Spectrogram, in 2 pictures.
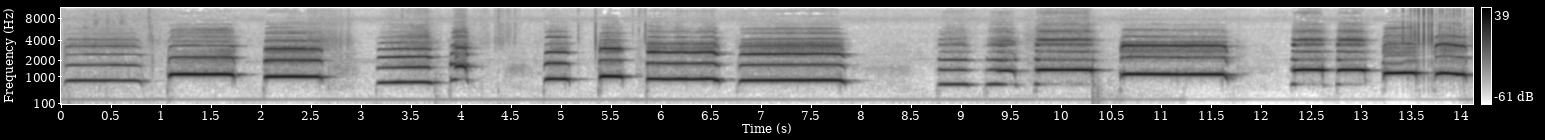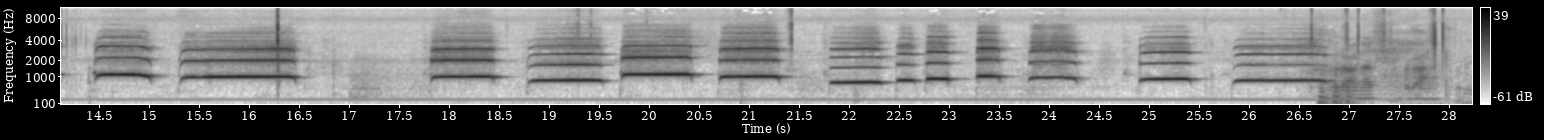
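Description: A beginner playing a simple melody on a Serbian frula, a wooden shepherd's flute, in short, separate, halting notes with brief pauses between phrases. A faint steady low hum runs underneath, and a man's voice starts near the end.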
